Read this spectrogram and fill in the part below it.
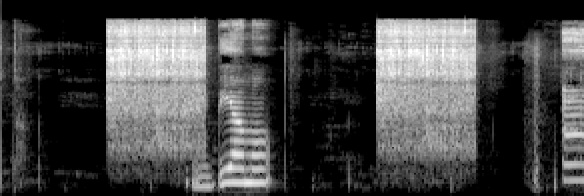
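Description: A water jet sprays in steady hissing bursts.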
